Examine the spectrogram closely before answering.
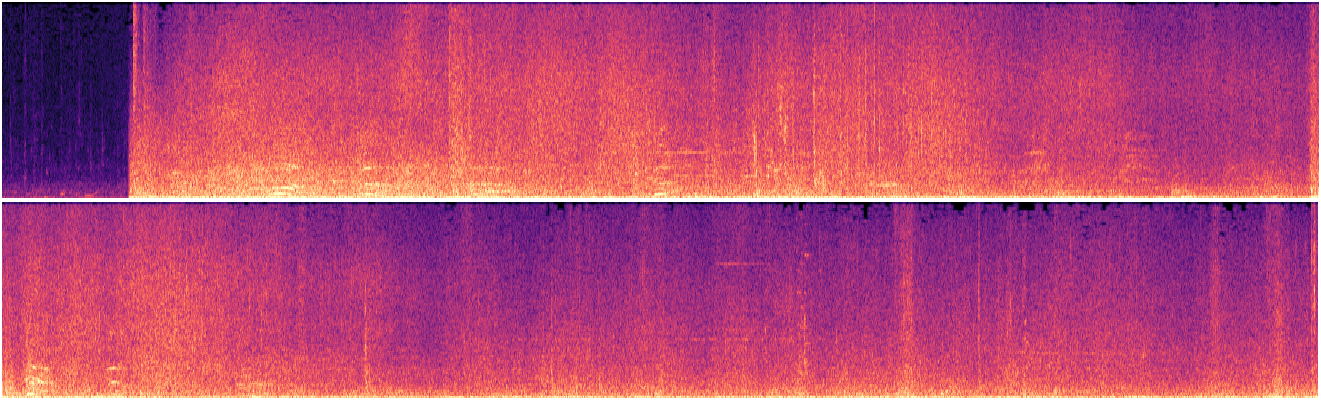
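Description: Water splashes and churns loudly as a boat races across a lake.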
